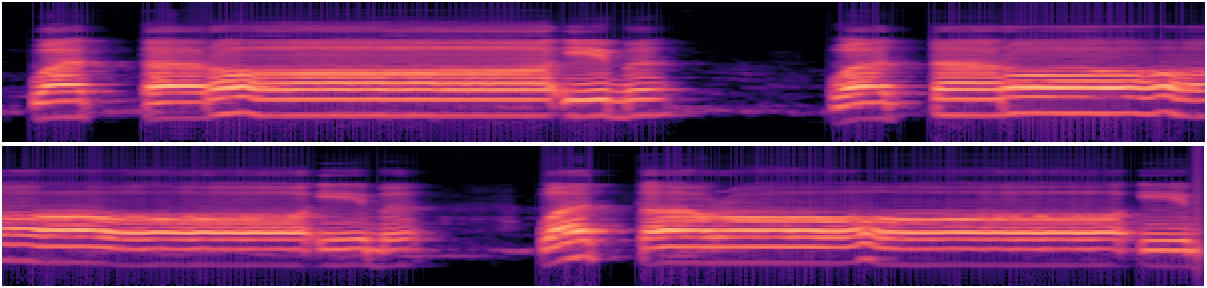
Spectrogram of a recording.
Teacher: harus dipanjangkan bacaannya sekitar empat harokat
